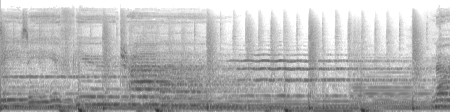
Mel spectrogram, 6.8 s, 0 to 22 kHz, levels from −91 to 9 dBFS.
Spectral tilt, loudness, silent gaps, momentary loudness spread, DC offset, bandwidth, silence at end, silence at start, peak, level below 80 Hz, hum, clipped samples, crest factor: -6 dB/octave; -26 LUFS; none; 6 LU; under 0.1%; 16 kHz; 0 s; 0 s; -8 dBFS; -30 dBFS; none; under 0.1%; 16 dB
